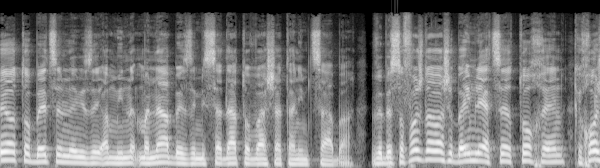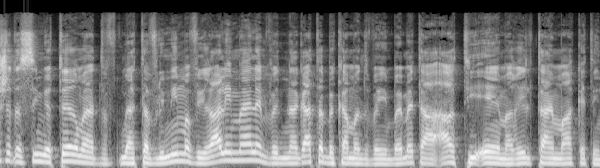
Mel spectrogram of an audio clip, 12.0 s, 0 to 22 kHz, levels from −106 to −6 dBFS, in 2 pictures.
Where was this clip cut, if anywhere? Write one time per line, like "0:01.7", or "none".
0:03.6
0:05.7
